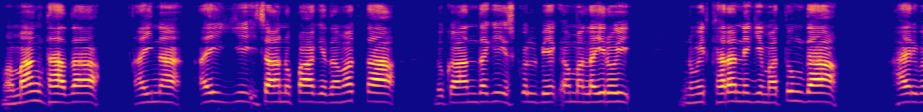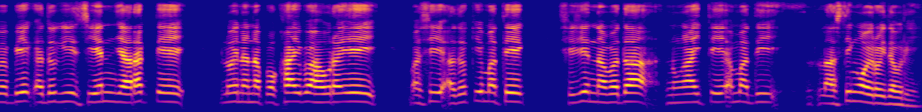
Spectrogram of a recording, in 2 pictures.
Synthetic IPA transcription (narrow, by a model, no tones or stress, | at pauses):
mamaŋtʰadaː | jnaː | jɡiːt͡ʃanupaɡidɐmɐk̚ta | dukandaɡiːskulbek̚ɐmalajɾoj | numit̚kʰaɾaniɡimɐtuŋda | hajɾibabek̚ɐduɡisienjaɾak̚te | lojnanapɔkʰajbahawɾaej | mas̬ia̰dɔkimatʰek̚ | sizenːaβadanuŋajteamadi | las̬tiŋojɾojdawɾḭ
